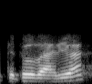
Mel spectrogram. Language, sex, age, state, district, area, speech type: Odia, male, 45-60, Odisha, Dhenkanal, rural, conversation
